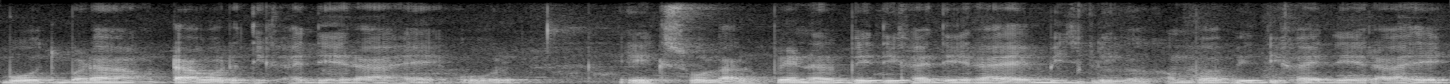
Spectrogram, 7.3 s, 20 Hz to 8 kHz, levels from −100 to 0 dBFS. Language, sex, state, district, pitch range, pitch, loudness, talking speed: Hindi, male, Gujarat, Gandhinagar, 85-90 Hz, 90 Hz, -20 LUFS, 200 wpm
